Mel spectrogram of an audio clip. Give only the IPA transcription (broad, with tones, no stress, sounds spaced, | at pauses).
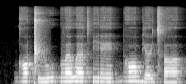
ɡʱ ɔ˧ ǁ ʉ˩˧ w | β ɜ˧˥ w ɜ˧˥ t͡sʼ i˧ ɾ e˧ | bʱ ɔ˥ bʲ ɜ˩˧ y̯ t͡sʼ ʌ˩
